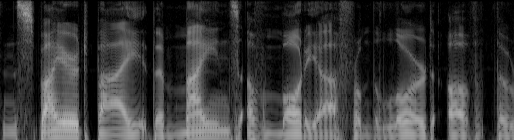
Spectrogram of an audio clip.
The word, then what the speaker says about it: Moria: of Moria is that the way they're spelled, Moria, right? And in Scottish, we would pronounce that as Moira, right?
